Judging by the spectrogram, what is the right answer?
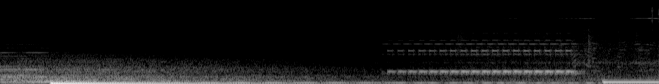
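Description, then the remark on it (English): A telephone rings once with a steady electronic tone lasting about two seconds, over a low rumbling background that begins with a heavy thud, then a deep low note; the phone is in George Mueller's tiny office by an elevator shaft, with a call from the LA County Sheriff's Office. “Back in George Mueller's tiny office by the elevator shaft, the phone rings.”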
